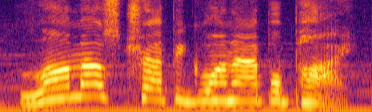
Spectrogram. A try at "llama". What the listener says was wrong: pronounces llama as lamau?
